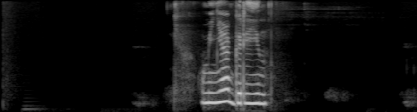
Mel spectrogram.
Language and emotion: Russian, neutral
